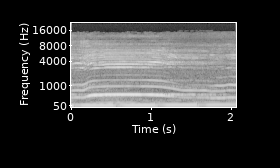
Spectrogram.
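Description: House music track playing: a long sung vocal note that slides up, holds and slides back down, wavering slightly near the end, over a pulsing bass beat.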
